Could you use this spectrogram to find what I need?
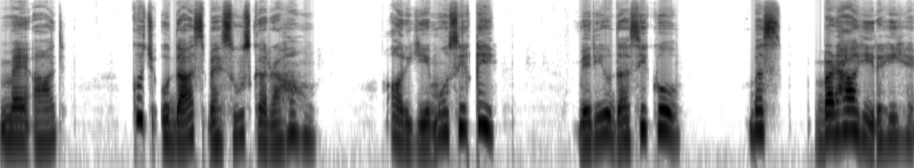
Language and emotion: Urdu, sad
